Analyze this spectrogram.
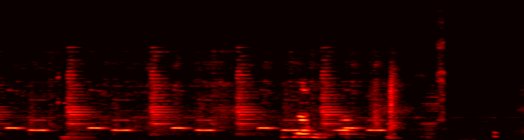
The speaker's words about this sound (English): And there's a lovely cuckoo clock from within lockdown. I was just thinking, did you pick that up? Oh, yeah. We're going to keep the cuckoo clock on radio.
